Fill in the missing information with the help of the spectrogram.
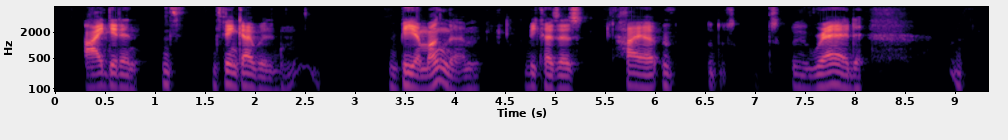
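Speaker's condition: Stuttering; coping mechanisms and workarounds, avoidance; blocks

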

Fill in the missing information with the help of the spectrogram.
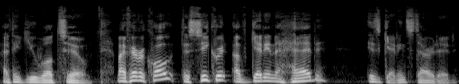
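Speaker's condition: No condition

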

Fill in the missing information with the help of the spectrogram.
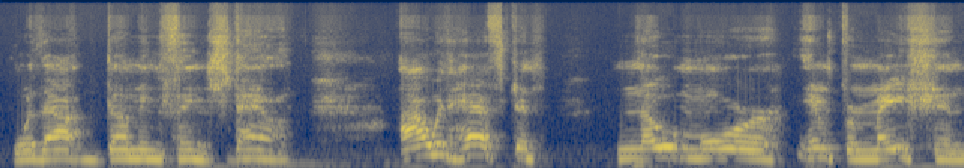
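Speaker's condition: Cerebral palsy; single-level home or way to get upstairs

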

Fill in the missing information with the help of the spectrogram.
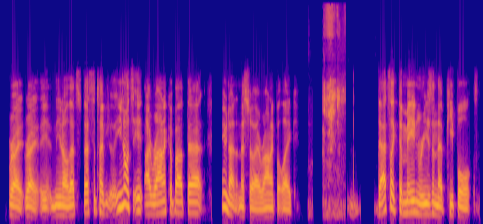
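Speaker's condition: No condition

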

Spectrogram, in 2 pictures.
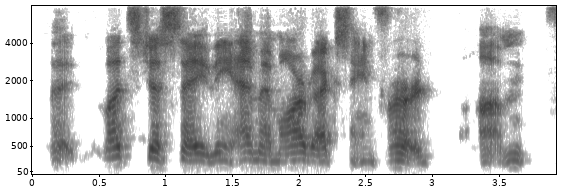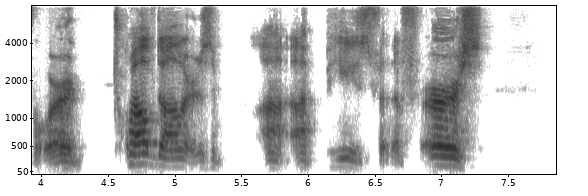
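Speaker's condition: Spasmodic dysphonia; not due to flu

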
